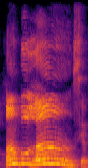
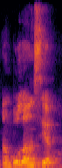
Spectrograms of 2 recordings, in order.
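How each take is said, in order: First: "Ambulância" slow and louder, with a long held "lân"; stressed syllable demo. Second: Said in the usual way. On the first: Shown as a demonstration. Teacher asks pupils for the strong syllable, "Ambulância" stretched out on "lân". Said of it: "Qual é a sílaba forte de ambulância?".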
